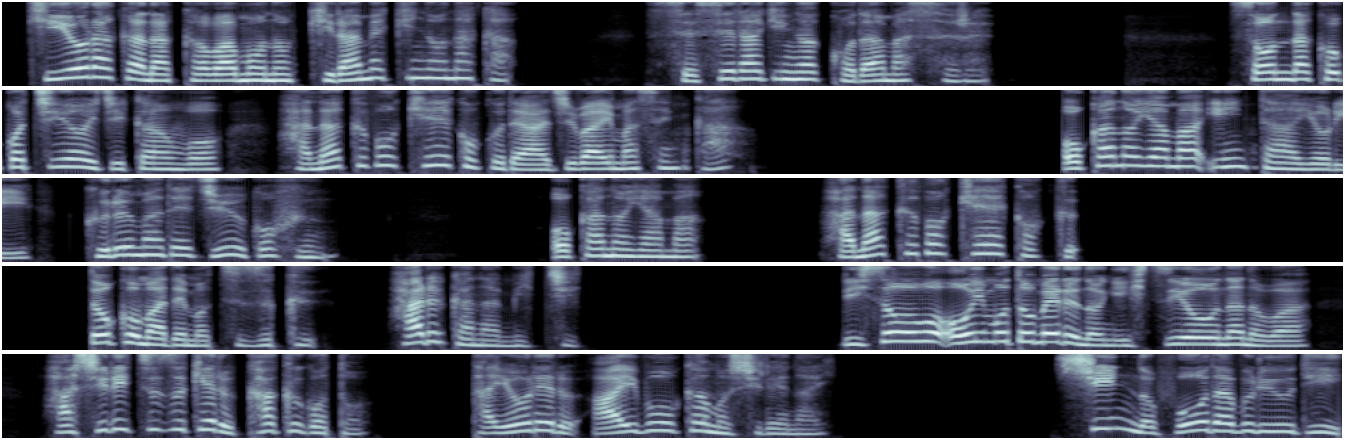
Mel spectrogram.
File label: narration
